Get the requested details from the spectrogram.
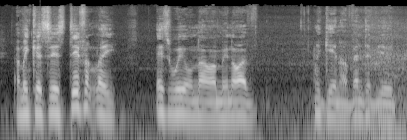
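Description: A man speaks with a New Zealand accent. Noticeable background noise can be heard. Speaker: podcast host, police constable. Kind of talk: interview. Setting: video call.

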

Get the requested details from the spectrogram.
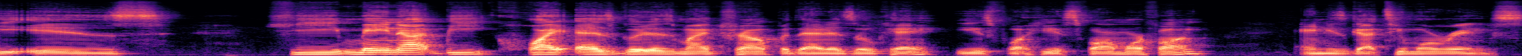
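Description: A man's ordinary speaking voice, fairly low in pitch, with an American accent, ordinary pitch variation and a moderate pace, on a very clean recording with a silent background. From New York City (Queens). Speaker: sports journalist. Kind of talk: interview conversation.

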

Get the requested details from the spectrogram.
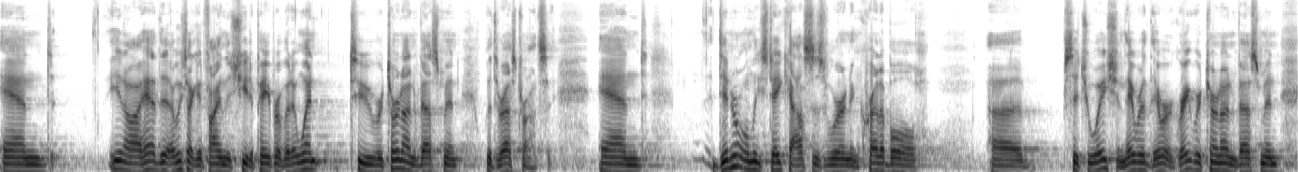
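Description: With a Midwestern American accent, a man speaks at a fairly quick pace and medium pitch, with ordinary pitch variation and very even loudness. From US Midwest, St. Louis. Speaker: restaurant chain executive. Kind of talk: interview. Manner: hesitant fillers.

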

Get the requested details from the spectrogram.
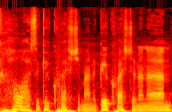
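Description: With an Essex accent, a man speaks at a moderate pace in a dark, mellow tone with very wide pitch swings. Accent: southern English (Essex). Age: 20s. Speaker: rock band singer and bassist. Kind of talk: casual interview chat.

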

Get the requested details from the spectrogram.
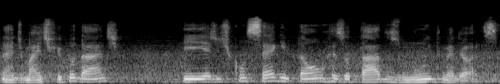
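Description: Talking at a moderate speed with fairly even intonation, a man is heard through noticeable background noise. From Goiânia, Brazil. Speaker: spiritist group volunteer. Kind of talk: recorded testimonial. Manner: hesitant, filler 'né'.

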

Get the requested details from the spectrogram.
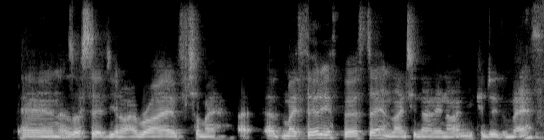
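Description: Speaking at a fairly quick pace with hardly any pauses, a man with a New Zealand accent keeps a very even loudness, a medium pitch and ordinary pitch variation. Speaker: creative director. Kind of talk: interview.

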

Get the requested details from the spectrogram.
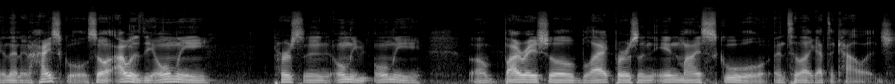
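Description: Recorded very cleanly with a silent background, a man speaks in an unremarkable speaking voice, fairly low in pitch with ordinary pitch variation. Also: fairly slow pace. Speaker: high school principal. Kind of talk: panel discussion.

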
